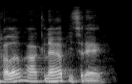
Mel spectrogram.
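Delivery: put-on, polite, professional customer-service phone voice. Retelling how they answer the phone at work: imitating own polite work phone voice. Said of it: "when I answer that phone, I'm like".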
